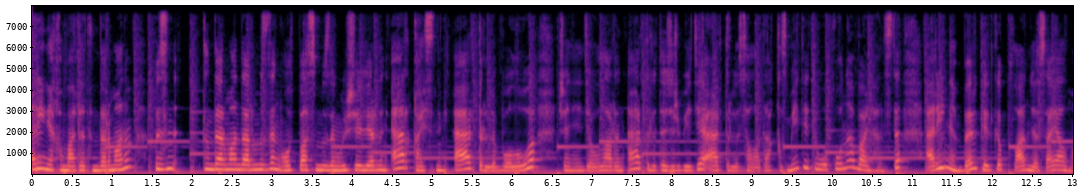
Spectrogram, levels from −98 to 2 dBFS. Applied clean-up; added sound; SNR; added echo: none; none; none; none.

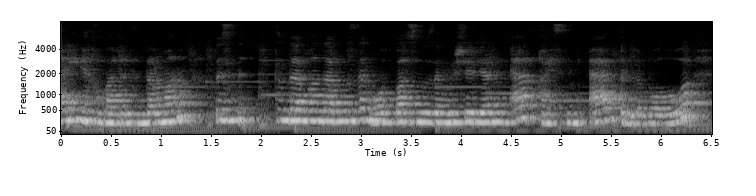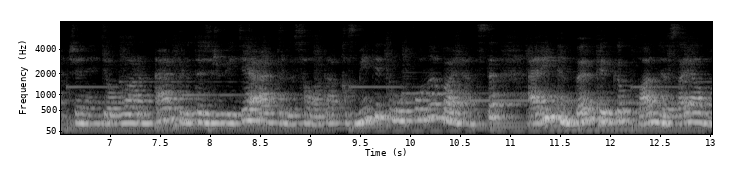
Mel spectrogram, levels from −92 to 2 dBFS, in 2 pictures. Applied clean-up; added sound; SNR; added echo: none; none; none; reverberation time 0.8 s.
